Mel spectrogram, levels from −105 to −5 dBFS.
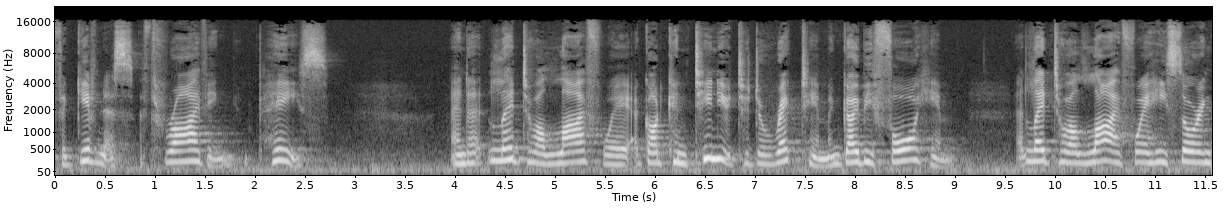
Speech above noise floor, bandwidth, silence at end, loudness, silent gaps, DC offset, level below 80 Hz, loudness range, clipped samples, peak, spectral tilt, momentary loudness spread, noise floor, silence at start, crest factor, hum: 24 dB; 17 kHz; 0 s; -21 LUFS; none; under 0.1%; -48 dBFS; 4 LU; under 0.1%; -2 dBFS; -3 dB/octave; 11 LU; -45 dBFS; 0 s; 20 dB; none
